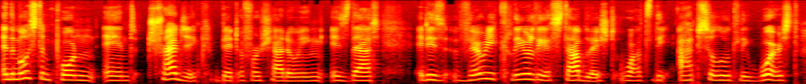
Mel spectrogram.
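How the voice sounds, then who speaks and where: Clear-voiced woman narrating a video essay. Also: medium pitch, darkish tone. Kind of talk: scripted analytical narration.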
